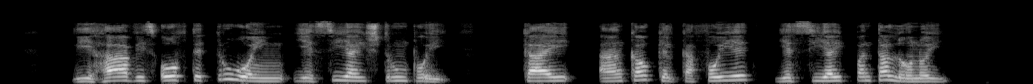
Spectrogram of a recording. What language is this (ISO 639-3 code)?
epo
